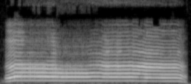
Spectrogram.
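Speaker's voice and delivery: loud sudden yell of alarm; real shout of surprise; startled yell. Real, not acted. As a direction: yell as the car goes over. Car crashes after failed turn.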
